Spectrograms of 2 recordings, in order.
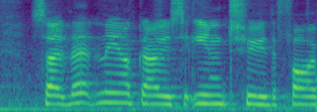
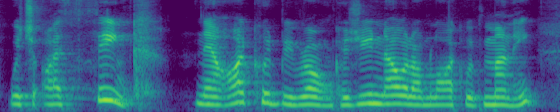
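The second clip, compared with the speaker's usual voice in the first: ordinary delivery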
